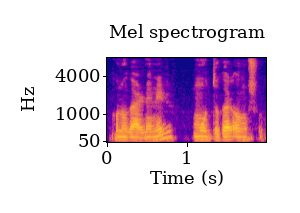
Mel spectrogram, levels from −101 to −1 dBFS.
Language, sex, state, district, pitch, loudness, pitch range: Bengali, male, West Bengal, Jhargram, 105 Hz, -19 LUFS, 95-110 Hz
